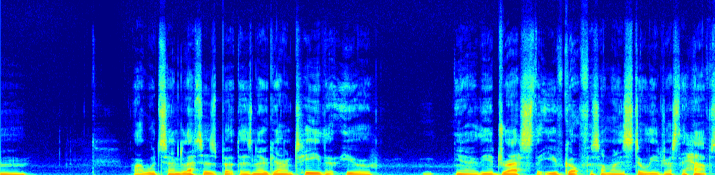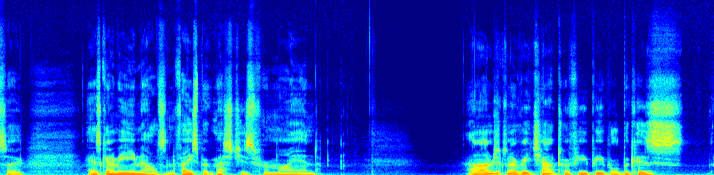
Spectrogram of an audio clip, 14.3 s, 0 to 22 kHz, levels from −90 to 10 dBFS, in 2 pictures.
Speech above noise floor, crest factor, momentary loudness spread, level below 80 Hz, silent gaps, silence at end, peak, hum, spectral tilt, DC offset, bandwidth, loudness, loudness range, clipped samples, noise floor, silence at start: 46 dB; 16 dB; 10 LU; -48 dBFS; none; 0.35 s; -4 dBFS; none; -6 dB/octave; under 0.1%; 17 kHz; -20 LUFS; 2 LU; under 0.1%; -65 dBFS; 0 s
